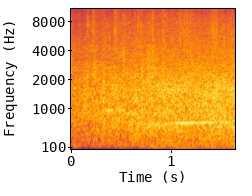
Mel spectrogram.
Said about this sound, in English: Well, it's probably reasonable to assume that the strongest applause on business tax breaks was coming from the Republican side of the aisle.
